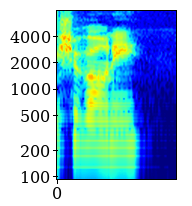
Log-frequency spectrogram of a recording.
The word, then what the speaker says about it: Schiavone: Everybody in the family says it differently. Like, I say Schiavone.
